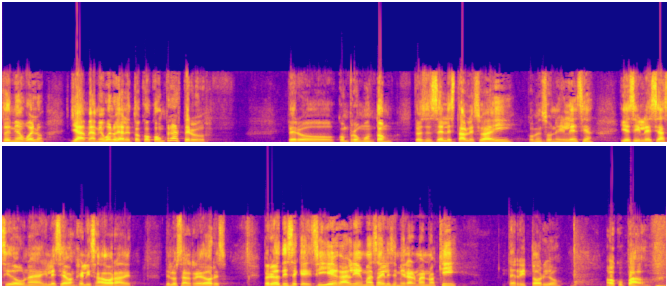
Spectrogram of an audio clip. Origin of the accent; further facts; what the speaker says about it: Oriente, Guatemala; yo soy de Oriente, nosotros conservamos un terreno de mi papá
